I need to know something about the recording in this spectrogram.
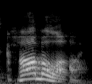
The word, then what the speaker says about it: Kamala: So at somewhere, so I was like, I'm working for Kamala Harris, whatever, and they're like, the woman's like, "You pronounced it like Trump does. It's Kamala."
